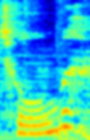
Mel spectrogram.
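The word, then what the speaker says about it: ثوم: off adding garlic first and the garlic is pronounced tomb in egyptian arabic so i am chopping up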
